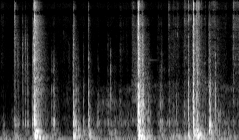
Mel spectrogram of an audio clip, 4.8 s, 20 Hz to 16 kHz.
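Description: Plastic trim piece being pried loose from a Ford F-150 door panel during rear window regulator repair, heard as several sharp knocks and clunks at irregular intervals, close and fairly loud.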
